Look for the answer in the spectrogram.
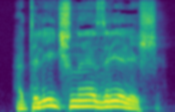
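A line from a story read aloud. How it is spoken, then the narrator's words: Mocking. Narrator (Russian): насмешливо произнес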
